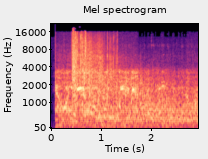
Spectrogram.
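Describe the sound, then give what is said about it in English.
Multiple launch rocket system artillery firing during an Army live-fire exercise at Rocket Valley, with a sudden, very loud onset that becomes a continuous, heavy roaring rush lasting throughout. “Army Sergeant Timothy Eddington was at Rocket Valley to watch this section leader push his troops during a live fire exercise.”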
